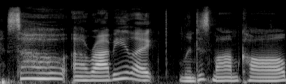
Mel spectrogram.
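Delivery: gentle, soft, slow, dragged-out delivery. Retelling how a woman softly broke news to a man: imitating a soft, drawn-out delivery. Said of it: "she really like, drags it out".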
